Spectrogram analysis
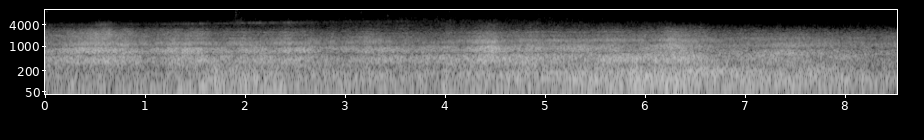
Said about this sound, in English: Airplanes. It's almost too good.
